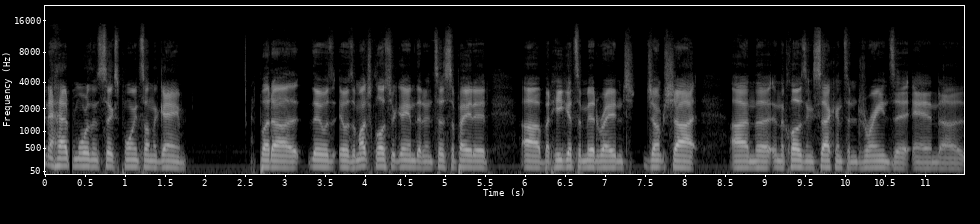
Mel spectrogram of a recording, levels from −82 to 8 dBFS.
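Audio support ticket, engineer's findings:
Gap at a join of encoded pieces, 0.31–0.35 s, between "have had" and "more than six points". About 46 ms of dropout, then sound resumes where it stopped. Waveform: flat-line hole with smeared edges. Spectrogram: full-band blank column. Probable component: concatenation of separately encoded segments with untrimmed encoder delay and final-frame padding.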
